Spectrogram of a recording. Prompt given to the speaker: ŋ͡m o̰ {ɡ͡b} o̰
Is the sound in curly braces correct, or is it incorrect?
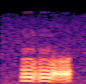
incorrect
